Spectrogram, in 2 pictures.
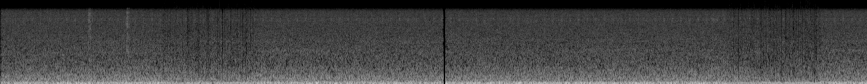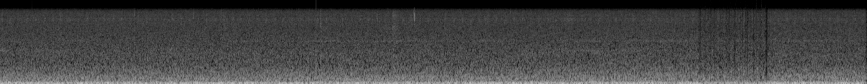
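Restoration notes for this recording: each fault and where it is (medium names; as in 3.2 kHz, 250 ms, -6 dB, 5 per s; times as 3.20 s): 1.61–2.58 s: clipped -23 dBFS
4.43–4.46 s: dropout 26 ms
7.26–8.21 s: clipped -24 dBFS
8.99 s: pop
11.83 s: pop
15.65–16.37 s: clipped -24 dBFS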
